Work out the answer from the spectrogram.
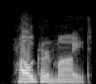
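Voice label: "hellgrammite", American English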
